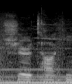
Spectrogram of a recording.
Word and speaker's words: shirataki: Under is shirataki, that's how you say it, shirataki noodles, which is extremely good for the gut.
